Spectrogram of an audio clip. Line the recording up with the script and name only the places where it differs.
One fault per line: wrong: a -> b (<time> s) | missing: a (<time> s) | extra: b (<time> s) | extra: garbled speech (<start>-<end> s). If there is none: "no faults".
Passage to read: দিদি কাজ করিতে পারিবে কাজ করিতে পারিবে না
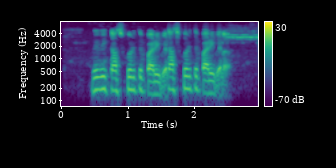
no faults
